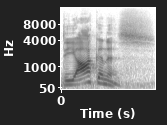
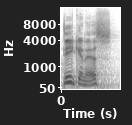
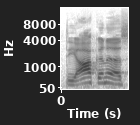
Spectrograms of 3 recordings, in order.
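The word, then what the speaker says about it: διάκονος: we were studying was deoconus theoconus not deaconess deoconus it's not a feminine word it's not a uh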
